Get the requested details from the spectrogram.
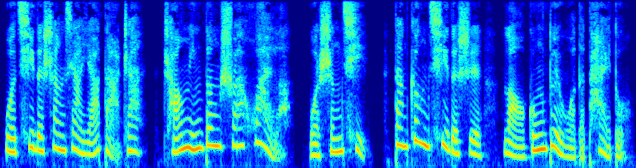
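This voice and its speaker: A woman narrating a dramatic first-person story in an emotional, expressive way. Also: mid-range voice, measured pace, few pauses, no echo, studio quality.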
